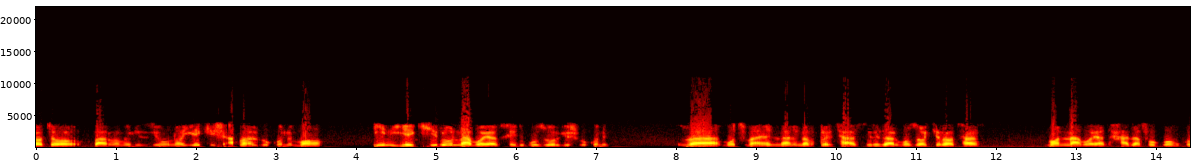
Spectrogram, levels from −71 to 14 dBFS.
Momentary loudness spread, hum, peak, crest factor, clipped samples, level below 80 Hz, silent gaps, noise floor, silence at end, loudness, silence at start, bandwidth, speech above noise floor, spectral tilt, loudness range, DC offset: 16 LU; none; 0 dBFS; 16 dB; under 0.1%; -48 dBFS; none; -58 dBFS; 0 s; -15 LUFS; 0 s; 9 kHz; 43 dB; -4.5 dB/octave; 4 LU; under 0.1%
